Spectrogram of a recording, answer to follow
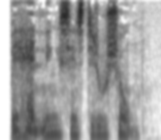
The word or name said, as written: behandlingsinstitution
